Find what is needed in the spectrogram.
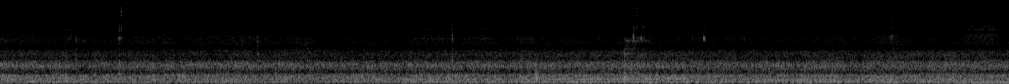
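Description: A person chewing and biting into a burger, with a few faint short clicks, over a steady low hum.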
